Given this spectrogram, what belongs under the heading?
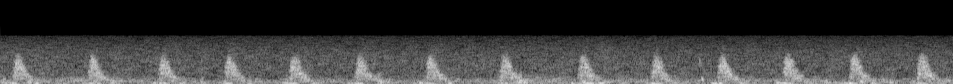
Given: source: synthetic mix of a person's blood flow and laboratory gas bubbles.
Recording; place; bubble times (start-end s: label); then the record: Doppler ultrasound of blood flow; subclavian vein
6.96-7.07 s: bubbles
From the record:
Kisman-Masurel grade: 112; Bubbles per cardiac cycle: 1 to 2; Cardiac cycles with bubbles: 1 to 10%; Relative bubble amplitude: moderate (0.250 to 0.450); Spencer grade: 1 (occasional bubble signal discernible with the cardiac motion signal, with majority of cardiac periods free of bubbles); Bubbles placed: anywhere in the cardiac cycle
